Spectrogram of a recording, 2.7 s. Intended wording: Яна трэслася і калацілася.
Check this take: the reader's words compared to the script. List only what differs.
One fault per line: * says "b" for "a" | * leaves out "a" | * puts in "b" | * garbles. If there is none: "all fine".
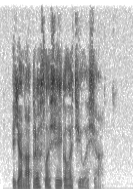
all fine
